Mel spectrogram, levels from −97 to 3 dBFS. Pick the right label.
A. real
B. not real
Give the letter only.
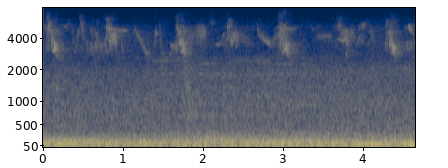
A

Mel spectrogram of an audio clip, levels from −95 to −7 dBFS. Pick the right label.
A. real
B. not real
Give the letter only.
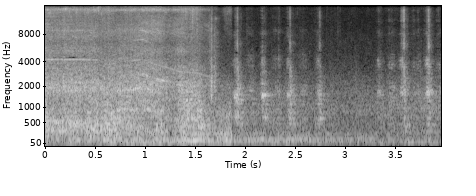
A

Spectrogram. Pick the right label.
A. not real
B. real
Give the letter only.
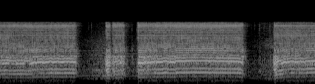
B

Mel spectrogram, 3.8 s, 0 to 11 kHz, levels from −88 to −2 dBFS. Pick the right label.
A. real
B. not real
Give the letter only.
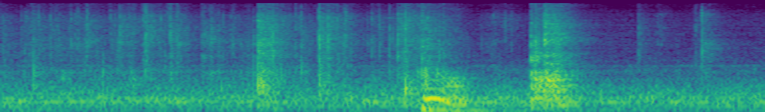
B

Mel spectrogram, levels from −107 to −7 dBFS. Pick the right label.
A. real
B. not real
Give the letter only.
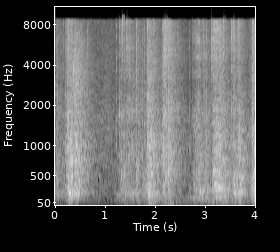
A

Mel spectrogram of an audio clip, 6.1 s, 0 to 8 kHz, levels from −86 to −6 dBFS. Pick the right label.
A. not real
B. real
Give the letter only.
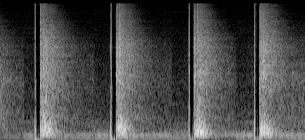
A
